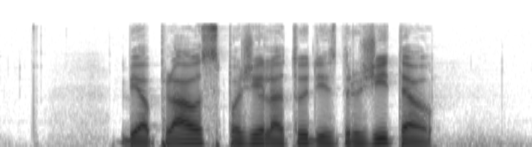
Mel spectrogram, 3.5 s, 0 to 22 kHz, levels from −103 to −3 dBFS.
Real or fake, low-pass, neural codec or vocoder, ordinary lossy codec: real; none; none; none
